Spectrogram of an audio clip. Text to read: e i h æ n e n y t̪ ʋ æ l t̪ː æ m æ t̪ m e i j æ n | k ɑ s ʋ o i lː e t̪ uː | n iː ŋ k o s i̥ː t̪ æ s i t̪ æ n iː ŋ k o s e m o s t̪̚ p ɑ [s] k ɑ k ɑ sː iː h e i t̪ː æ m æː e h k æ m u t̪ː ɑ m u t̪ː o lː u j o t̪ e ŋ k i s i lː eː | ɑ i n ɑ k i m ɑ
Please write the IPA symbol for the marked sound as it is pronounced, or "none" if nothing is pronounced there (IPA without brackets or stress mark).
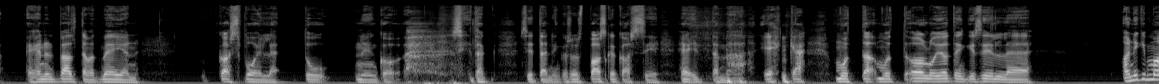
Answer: s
